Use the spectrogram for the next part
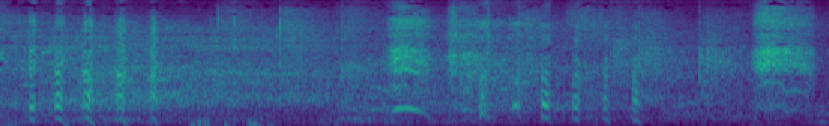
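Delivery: silent wheezing laugh; breathy laugh. Real, not acted. Preacher laughing at her own doctor story, silent wheeze. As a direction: laugh through air without voice.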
